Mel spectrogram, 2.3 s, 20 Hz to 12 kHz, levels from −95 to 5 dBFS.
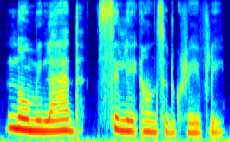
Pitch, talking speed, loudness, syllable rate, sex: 210 Hz, 155 wpm, -16 LUFS, 5.5 syllables/s, female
